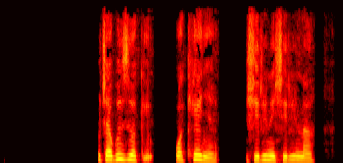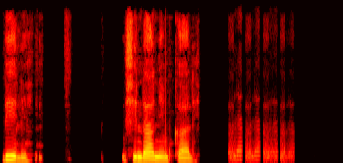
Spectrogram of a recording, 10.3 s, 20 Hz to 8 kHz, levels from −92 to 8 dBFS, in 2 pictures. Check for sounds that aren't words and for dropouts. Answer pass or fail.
fail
